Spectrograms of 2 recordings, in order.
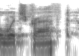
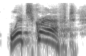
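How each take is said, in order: First: Said in the usual way. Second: High, strange demon voice. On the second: A narrator's reading. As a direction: announce the name like a demon. Demon names itself.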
